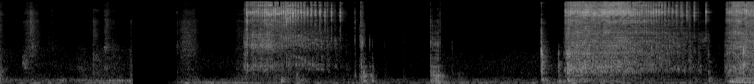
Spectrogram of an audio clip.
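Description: A hand ratchet turns 11 mm bolts on the starter of a 2002 Toyota Solara SLE, giving bursts of rapid clicking pawl strokes with short pauses and quieter handling noises between them, close up.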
